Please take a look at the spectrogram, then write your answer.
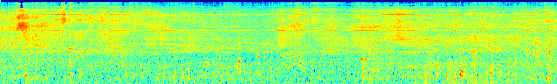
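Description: A helicopter passes over an Eidgah ground in Cumilla, a broad low droning rumble running steadily throughout beneath crowd noise and people talking.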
